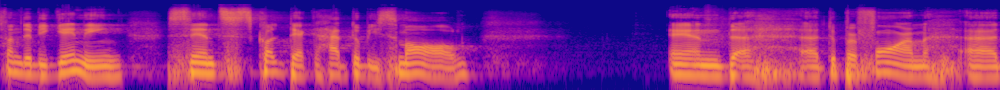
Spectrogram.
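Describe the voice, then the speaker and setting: A man in his sixties giving a keynote as a university dean, halting and pausing often mid-sentence, on a handheld microphone in an auditorium. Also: mid-range voice. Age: older, 60s. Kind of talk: conference presentation, speaking from slides. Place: large auditorium stage. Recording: long hall reverb from PA.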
